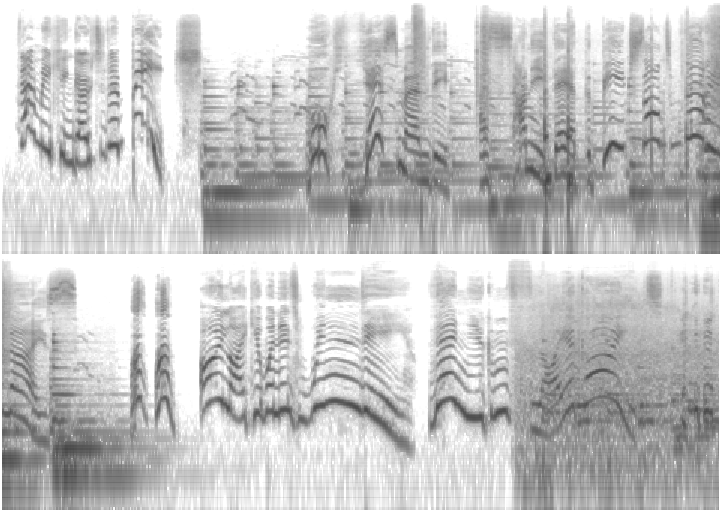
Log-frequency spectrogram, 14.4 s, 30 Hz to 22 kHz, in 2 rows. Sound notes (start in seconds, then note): 8.4 barking; 13.8 laughing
